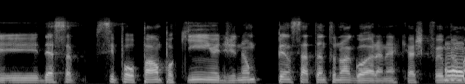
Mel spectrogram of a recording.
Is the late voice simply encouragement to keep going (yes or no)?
no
